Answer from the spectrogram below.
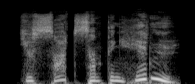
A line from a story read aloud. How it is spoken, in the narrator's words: whispered Tassela, cringing back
